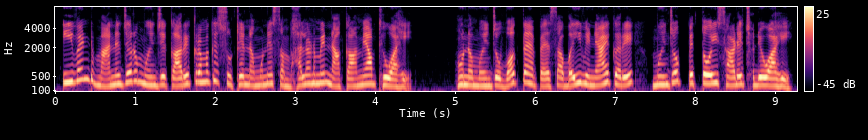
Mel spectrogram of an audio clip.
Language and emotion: Sindhi, angry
